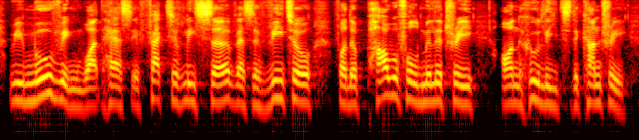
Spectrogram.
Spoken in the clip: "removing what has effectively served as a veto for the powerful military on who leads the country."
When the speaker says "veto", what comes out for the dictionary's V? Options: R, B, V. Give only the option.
V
